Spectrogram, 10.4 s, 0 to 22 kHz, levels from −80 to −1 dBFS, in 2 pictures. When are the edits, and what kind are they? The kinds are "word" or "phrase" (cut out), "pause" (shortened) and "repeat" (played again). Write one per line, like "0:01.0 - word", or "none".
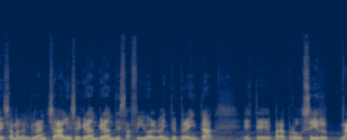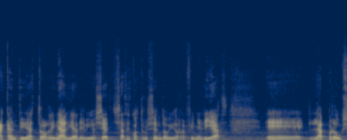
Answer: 0:01.5 - repeat
0:05.0 - pause
0:06.4 - word
0:07.2 - word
